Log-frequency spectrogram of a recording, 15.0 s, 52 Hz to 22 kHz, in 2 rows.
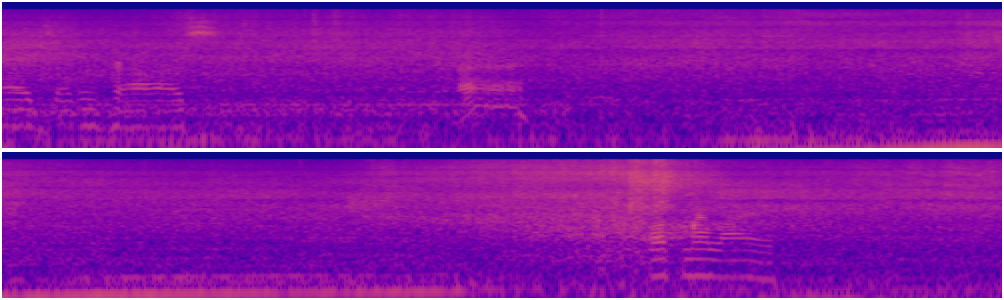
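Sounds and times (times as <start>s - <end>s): deep traffic rumble: 0.0s - 15.0s
tyres hissing on wet road: 0.0s - 15.0s.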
